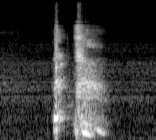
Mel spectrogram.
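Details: A quick inward catch followed by one sharp, forceful burst of air, a single sneeze recorded on purpose at the start of a sneezing video; sneeze.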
